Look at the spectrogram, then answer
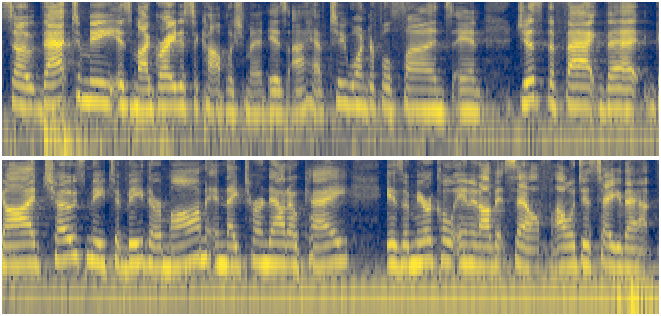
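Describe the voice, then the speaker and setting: A loud woman speaks at a medium pitch and moderate pace, her tone bright and sharp with vocal fry. Her intonation is fairly even, and audible room echo surrounds her. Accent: Alabama. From US South, Montgomery, Alabama. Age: 60s. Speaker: nonprofit leader. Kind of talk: public talk. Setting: stage with audience at podium.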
